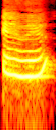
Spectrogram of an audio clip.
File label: uwu female voice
